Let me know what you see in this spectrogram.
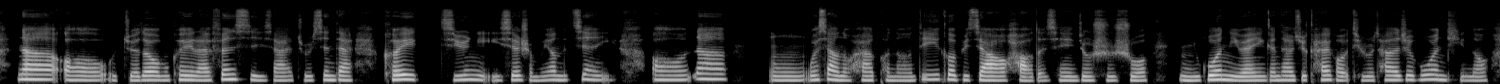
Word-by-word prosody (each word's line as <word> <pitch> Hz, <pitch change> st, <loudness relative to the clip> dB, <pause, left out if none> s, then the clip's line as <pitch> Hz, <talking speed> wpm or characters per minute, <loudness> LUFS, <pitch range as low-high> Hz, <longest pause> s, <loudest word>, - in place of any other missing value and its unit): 那， 230 Hz, -1 st, +6 dB
嗯， 200 Hz, -2 st, +2 dB
我 -, -, -7 dB
觉 190 Hz, -1 st, -2 dB
得 200 Hz, +1 st, +4 dB
我 -, -, +1 dB
们 195 Hz, -, -2 dB
可 210 Hz, +2 st, 0 dB
以 205 Hz, -, +4 dB
来 195 Hz, -1 st, +2 dB
分 230 Hz, +4 st, +2 dB
析 230 Hz, -4 st, -3 dB
一 190 Hz, -, -4 dB
下 190 Hz, -1 st, -3 dB, 0.2 s
现 200 Hz, +1 st, -1 dB
在 200 Hz, -1 st, +1 dB, 0.3 s
可 215 Hz, 0 st, +4 dB
以 225 Hz, -1 st, +4 dB, 0.2 s
给 205 Hz, -, -6 dB
予 215 Hz, -, +2 dB
你 220 Hz, -2 st, 0 dB
一 185 Hz, -1 st, -8 dB
些 205 Hz, +2 st, 0 dB
什 190 Hz, -2 st, -5 dB
么 185 Hz, -, -4 dB
样 205 Hz, 0 st, 0 dB
的 200 Hz, -, -2 dB
建 210 Hz, 0 st, -3 dB
议。 205 Hz, 0 st, -11 dB, 0.3 s
嗯， 210 Hz, 0 st, 0 dB
那， 245 Hz, -1 st, +2 dB, 0.4 s
嗯， 190 Hz, 0 st, -1 dB
我 205 Hz, -, +1 dB
想 215 Hz, -1 st, +3 dB
的 190 Hz, -, 0 dB
话 195 Hz, +1 st, -1 dB
可 195 Hz, 0 st, -9 dB
能 180 Hz, 0 st, -3 dB
第 225 Hz, +4 st, -3 dB
一 -, -, -1 dB
个 225 Hz, -1 st, +2 dB
比 205 Hz, -1 st, -3 dB
较 190 Hz, -1 st, +4 dB
好 180 Hz, -2 st, 0 dB
的 170 Hz, +1 st, -6 dB
建 185 Hz, 0 st, -3 dB
议 180 Hz, -, -2 dB
就 185 Hz, 0 st, 0 dB
是 185 Hz, -1 st, -5 dB
说， 185 Hz, 0 st, -2 dB, 0.3 s
如 185 Hz, -1 st, 0 dB
果 215 Hz, +3 st, +6 dB
你 205 Hz, -3 st, +4 dB
愿 185 Hz, +1 st, +3 dB
意 190 Hz, -, -1 dB
跟 190 Hz, +1 st, -1 dB
他 200 Hz, 0 st, +2 dB
去 200 Hz, 0 st, -3 dB
开 210 Hz, +1 st, 0 dB
口 190 Hz, -3 st, -1 dB
提 -, -, -12 dB
出 185 Hz, 0 st, -3 dB
他 205 Hz, +1 st, 0 dB
的 205 Hz, -, +3 dB
这 210 Hz, 0 st, -1 dB
个 215 Hz, +2 st, -3 dB
问 225 Hz, -2 st, +1 dB
题 205 Hz, -2 st, -11 dB
呢， 185 Hz, 0 st, -4 dB
200 Hz, 275 characters per minute, -21 LUFS, 190-215 Hz, 0.4 s, 那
